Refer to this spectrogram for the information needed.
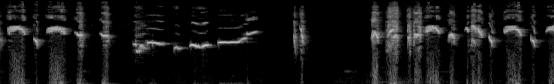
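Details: An Oriental magpie-robin gives a fast series of loud, buzzy chips. A smooth phrase of sliding, rising whistles follows, then a pause, then another rapid run of sharp, repeated notes.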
